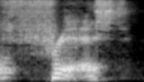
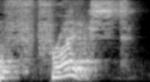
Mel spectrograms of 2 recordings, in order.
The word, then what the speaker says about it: Frist: day and was like why does Sam Cedar pronounce Bill Frist as Bill Feist is that his name and I realized why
